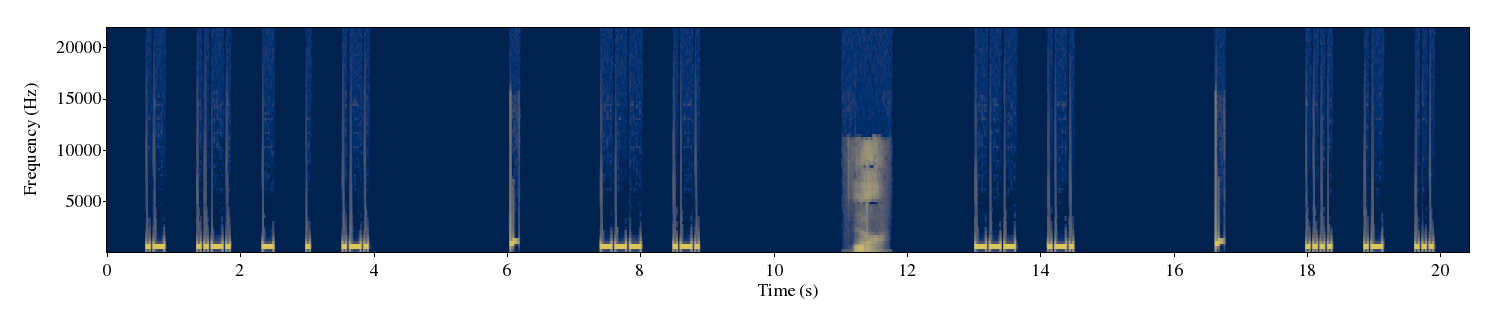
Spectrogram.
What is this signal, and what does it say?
Morse code, heard as a keyed tone, about 22 wpm, spaced as for 12 wpm, 700 Hz. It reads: AFTER OR OR HAS
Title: 3x Character Spacing - Top 200 Words - 22wpm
